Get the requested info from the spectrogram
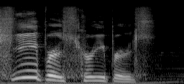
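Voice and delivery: high, dorky, put-on nerd voice. Asked by another speaker to do the nerd voice, saying a short phrase in nerd voice. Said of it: "You gotta do that nerd voice".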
